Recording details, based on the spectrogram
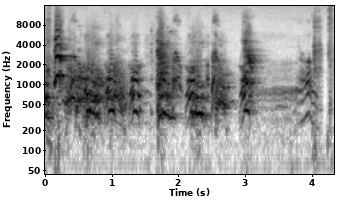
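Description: A dog barks and growls in a podcast jingle, with rapid, close, loud barks that run into a growl near the end.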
